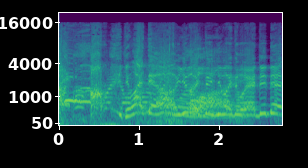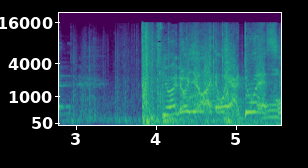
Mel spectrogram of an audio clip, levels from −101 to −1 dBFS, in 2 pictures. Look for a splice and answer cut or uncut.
uncut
